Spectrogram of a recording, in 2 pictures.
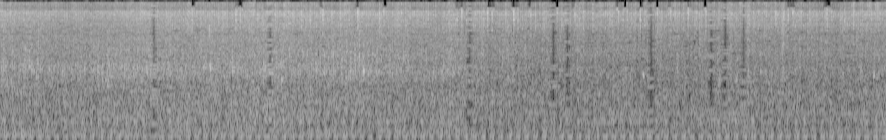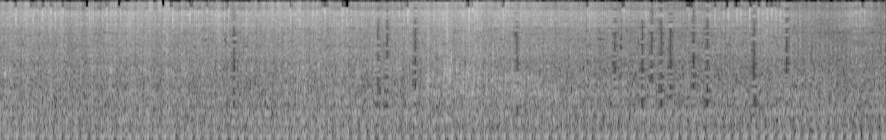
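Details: Troy Bilt string trimmer two-stroke after fixing an air leak at a warped plastic housing: starts and holds a steady, even buzz with no stumbles or surges. It was flooded but needed no ether. Repair successful.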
